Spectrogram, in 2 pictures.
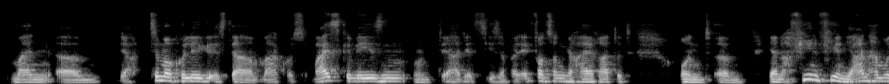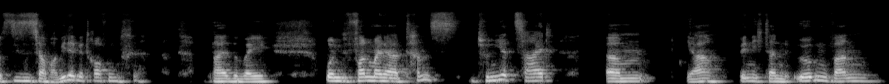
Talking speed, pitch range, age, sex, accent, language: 140 wpm, 125-165 Hz, 40-59, male, German, German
